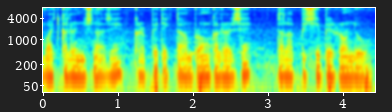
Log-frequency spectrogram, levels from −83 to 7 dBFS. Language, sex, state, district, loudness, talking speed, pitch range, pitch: Nagamese, male, Nagaland, Kohima, -17 LUFS, 190 wpm, 85-95 Hz, 90 Hz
